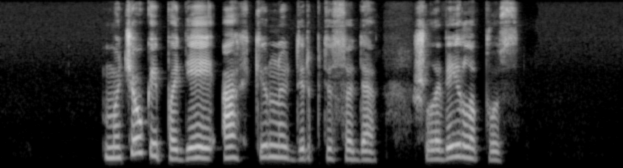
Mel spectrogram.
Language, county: Lithuanian, Vilnius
